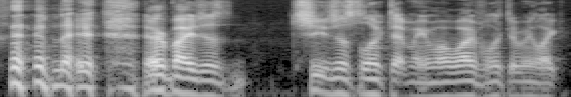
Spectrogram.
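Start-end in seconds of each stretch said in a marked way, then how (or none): none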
